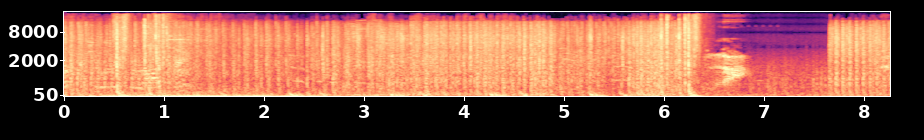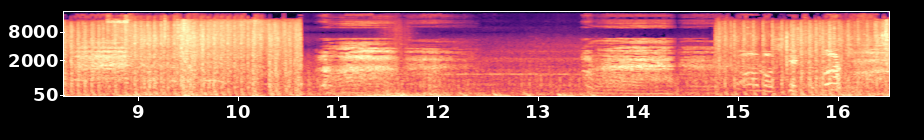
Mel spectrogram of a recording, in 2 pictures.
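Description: Bizon submachine gun fire in the Delta Force Mobile game rattles in rapid sustained bursts, loud and close, broken by a few brief pauses, with game voices and battle noise mixed in.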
